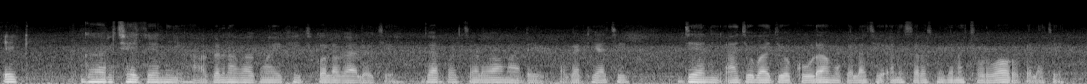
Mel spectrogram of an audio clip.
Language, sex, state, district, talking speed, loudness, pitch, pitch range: Gujarati, male, Gujarat, Valsad, 150 wpm, -17 LUFS, 105 Hz, 100-110 Hz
